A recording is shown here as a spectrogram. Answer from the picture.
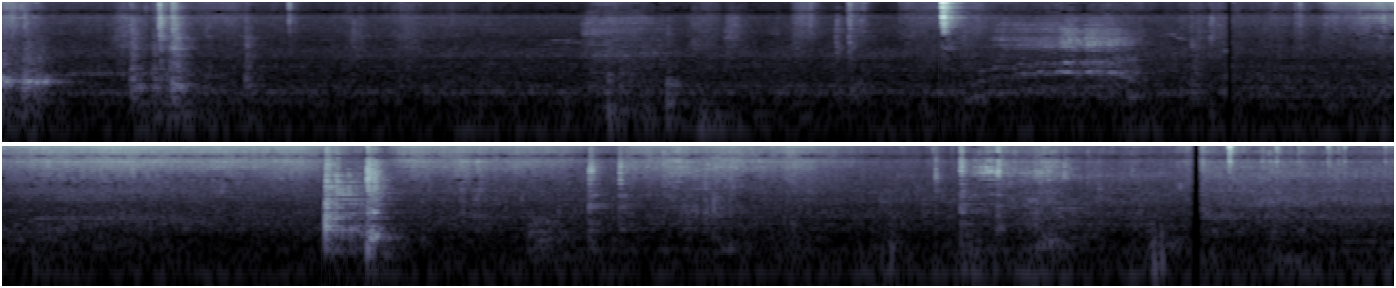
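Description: Sliced vegetables sizzling in oil in an iron karahi on a clay wood-fired stove, with a steady sizzle from about halfway on, a metal spatula scraping and stirring, and a couple of loud clanks of metal pots and lids. Earlier, a livestock animal calls.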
